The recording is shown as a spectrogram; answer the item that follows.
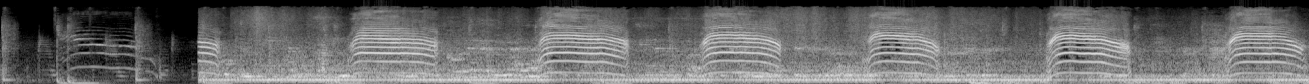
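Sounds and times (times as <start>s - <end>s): kitten meowing: 0.6s - 2.2s, 3.5s - 4.4s, 5.4s - 6.3s, 7.0s - 7.9s, 8.6s - 9.5s, 10.4s - 11.4s, 12.2s - 13.0s.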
